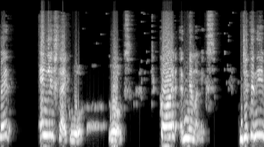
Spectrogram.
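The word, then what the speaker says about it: mnemonics: ये start M से होते हैं इसके स्पेलिंग, बट इसकी प्रोनाउंसिएशन है नेमोनिक्स। नेमोनिक्स वो शॉर्ट इंग्लिश लाइक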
